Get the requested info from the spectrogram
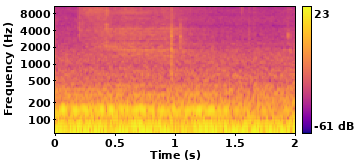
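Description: Steady low rumble of road and engine noise inside the cabin of a moving Lexus car.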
